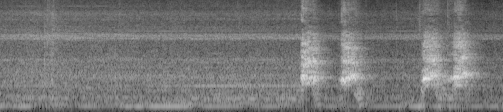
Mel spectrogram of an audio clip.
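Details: Male Shiba Inu challenging a vacuum cleaner: after three seconds of steady machine hum, two pairs of short, sharp barks burst out, each pair quick and clipped, with a brief pause between pairs.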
